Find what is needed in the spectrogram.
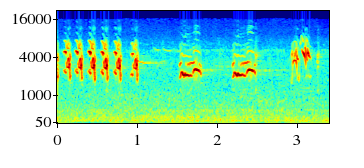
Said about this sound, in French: Suivi du rire moqueur d'une citelle à poitrine blanche. Puis du piaillement cristallin d'un cardinal rouge. Et dans la seconde qui suit, des vocalisations véhémentes d'un merle d'Amérique.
